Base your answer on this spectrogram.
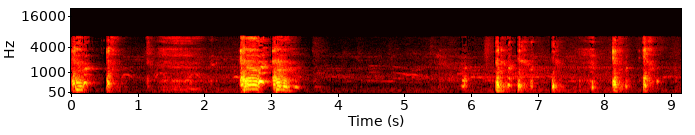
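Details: Girl sick for three weeks, feeling hot and unwell; repeated harsh coughs and throat clearing in clusters, about a dozen bursts, with quiet breaths between them.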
